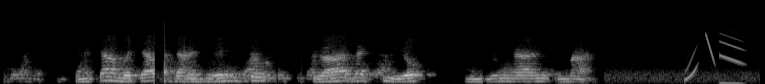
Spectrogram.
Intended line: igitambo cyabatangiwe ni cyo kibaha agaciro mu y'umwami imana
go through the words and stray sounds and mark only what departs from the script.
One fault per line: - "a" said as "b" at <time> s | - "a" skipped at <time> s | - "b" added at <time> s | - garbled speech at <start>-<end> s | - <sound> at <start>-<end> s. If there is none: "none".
- dropout at 1.5-1.6 s
- chirp at 6.8-7.5 s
